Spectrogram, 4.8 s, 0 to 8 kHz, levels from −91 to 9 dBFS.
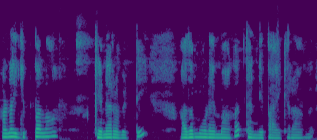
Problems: none marked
